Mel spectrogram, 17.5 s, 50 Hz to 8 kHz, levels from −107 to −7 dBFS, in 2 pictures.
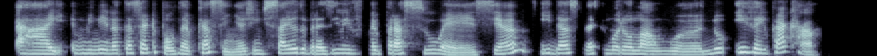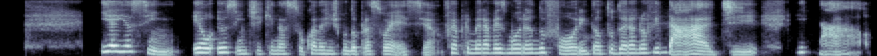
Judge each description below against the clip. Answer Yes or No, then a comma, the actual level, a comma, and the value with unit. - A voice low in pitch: No, high, 190 Hz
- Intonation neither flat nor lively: Yes, average, 4.3 semitones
